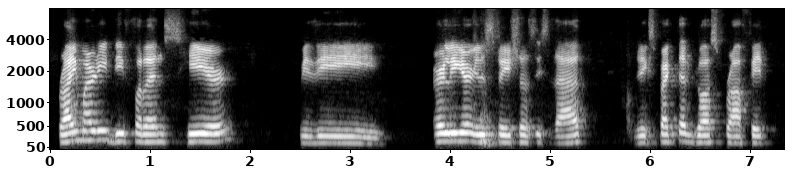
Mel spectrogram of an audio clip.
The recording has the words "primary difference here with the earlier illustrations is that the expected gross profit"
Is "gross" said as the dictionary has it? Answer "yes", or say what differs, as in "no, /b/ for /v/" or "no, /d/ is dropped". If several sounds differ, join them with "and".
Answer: no, /ɹ/ is dropped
